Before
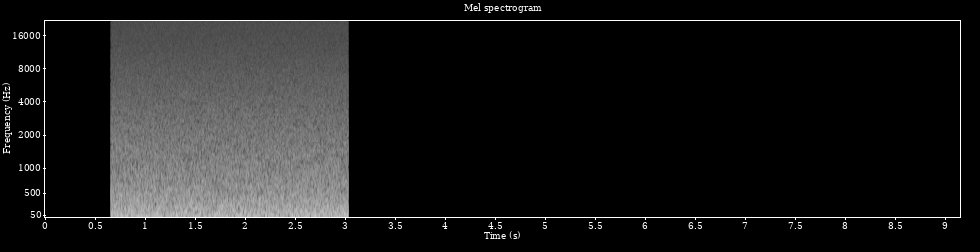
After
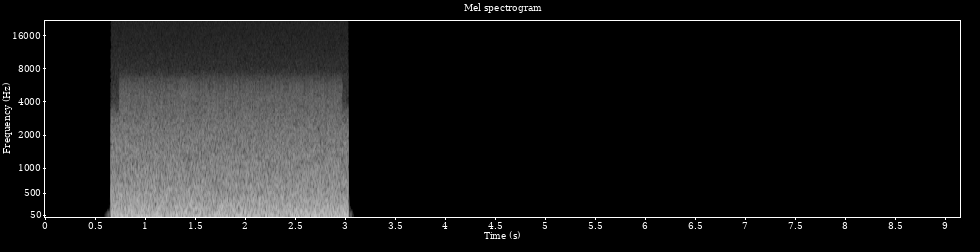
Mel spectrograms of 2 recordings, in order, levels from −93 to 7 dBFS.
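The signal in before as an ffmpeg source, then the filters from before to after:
-f lavfi -i "anoisesrc=color=brown:amplitude=0.468:duration=2.37:sample_rate=44100:seed=1"
-af "afwtdn=0.0178"

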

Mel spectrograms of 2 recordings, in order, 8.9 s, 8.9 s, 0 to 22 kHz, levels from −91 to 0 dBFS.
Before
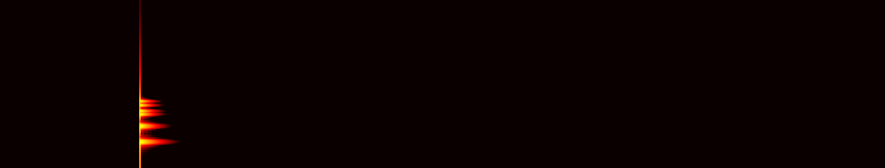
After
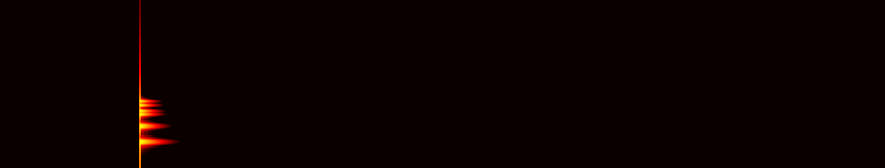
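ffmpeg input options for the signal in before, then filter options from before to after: -f lavfi -i "aevalsrc='0.126*pow(10,-3*t/0.34)*sin(2*PI*629*t)+0.119*pow(10,-3*t/0.269)*sin(2*PI*1002.6*t)+0.112*pow(10,-3*t/0.233)*sin(2*PI*1343.5*t)+0.106*pow(10,-3*t/0.224)*sin(2*PI*1444.2*t)+0.1*pow(10,-3*t/0.209)*sin(2*PI*1668.7*t)+0.0944*pow(10,-3*t/0.199)*sin(2*PI*1835.4*t)':duration=0.63:sample_rate=44100"
-af "highshelf=frequency=5200:gain=5"

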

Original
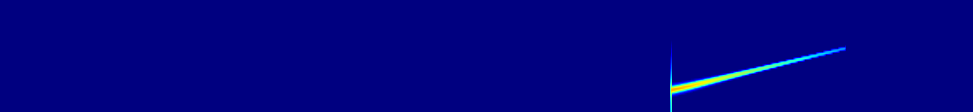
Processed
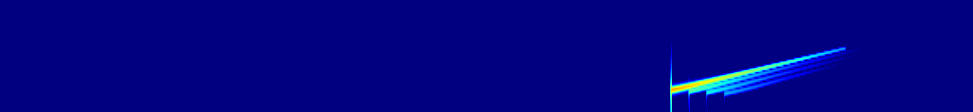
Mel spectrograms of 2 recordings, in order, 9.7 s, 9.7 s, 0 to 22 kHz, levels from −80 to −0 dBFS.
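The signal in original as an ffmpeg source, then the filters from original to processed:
-f lavfi -i "aevalsrc='pow(10,(-20.5-32.5*t/1.74)/20)*sin(2*PI*801*1.74/(26.5*log(2)/12)*(exp(26.5*log(2)/12*t/1.74)-1))':duration=1.74:sample_rate=44100"
-filter_complex "[0:a]asplit=4[link_01][link_02][link_03][link_04];[link_02]adelay=177,afreqshift=-44,volume=-22dB[link_05];[link_03]adelay=354,afreqshift=-88,volume=-28.6dB[link_06];[link_04]adelay=531,afreqshift=-132,volume=-35.1dB[link_07];[link_01][link_05][link_06][link_07]amix=inputs=4:normalize=0"

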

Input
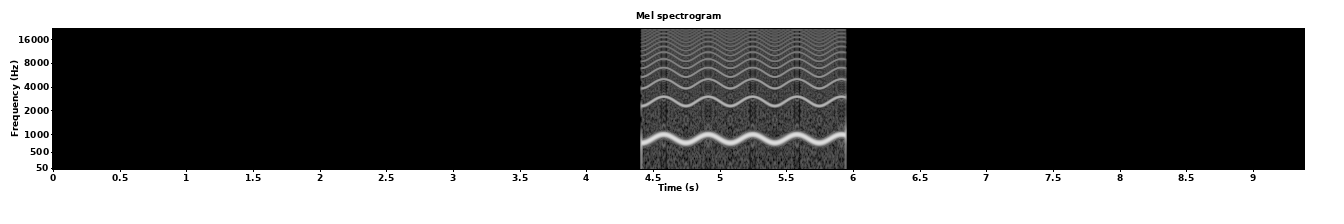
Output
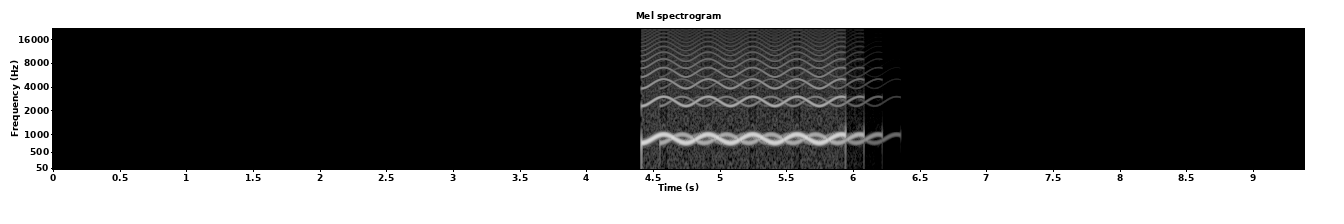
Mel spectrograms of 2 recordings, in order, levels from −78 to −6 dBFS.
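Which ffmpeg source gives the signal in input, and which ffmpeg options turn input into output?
-f lavfi -i "aevalsrc='0.133*(2*lt(mod((890*t-120/(2*PI*3)*sin(2*PI*3*t)),1),0.5)-1)':duration=1.53:sample_rate=44100"
-filter_complex "[0:a]asplit=2[link_01][link_02];[link_02]aecho=0:1:138|276|414:0.266|0.0798|0.0239[link_03];[link_01][link_03]amix=inputs=2:normalize=0,acompressor=threshold=-19dB:ratio=6,highshelf=frequency=9100:gain=-7"

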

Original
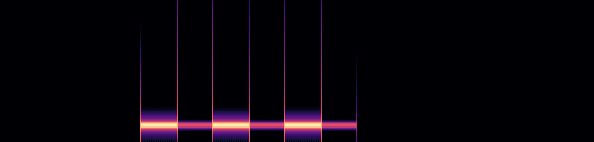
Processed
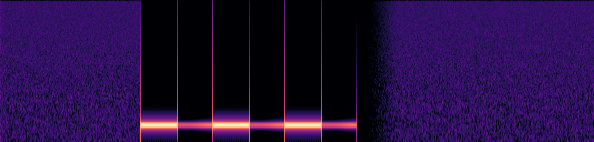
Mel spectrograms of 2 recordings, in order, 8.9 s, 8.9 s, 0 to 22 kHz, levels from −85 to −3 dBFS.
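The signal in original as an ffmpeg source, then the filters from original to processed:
-f lavfi -i "aevalsrc='pow(10,(-5.5-29*gte(mod(t,1.08),0.55))/20)*sin(2*PI*485*t)':duration=3.24:sample_rate=44100"
-af "acompressor=mode=upward:threshold=-22dB:ratio=2.5"

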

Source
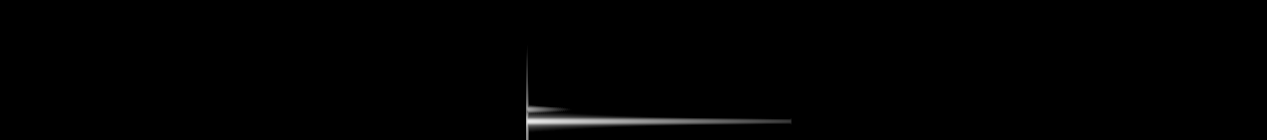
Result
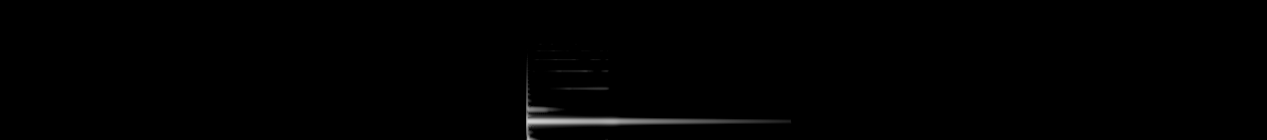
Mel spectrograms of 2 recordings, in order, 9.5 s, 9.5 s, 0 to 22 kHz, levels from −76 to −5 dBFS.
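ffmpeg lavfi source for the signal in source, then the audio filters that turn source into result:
-f lavfi -i "aevalsrc='0.316*pow(10,-3*t/2.36)*sin(2*PI*543*t)+0.0355*pow(10,-3*t/0.42)*sin(2*PI*879*t)':duration=1.98:sample_rate=44100"
-filter_complex "[0:a]acrossover=split=110|290[link_01][link_02][link_03];[link_02]aeval=exprs='val(0)*gte(abs(val(0)),0.00398)':channel_layout=same[link_04];[link_01][link_04][link_03]amix=inputs=3:normalize=0,flanger=delay=3.6:depth=3.4:regen=74:speed=0.28:shape=triangular,asubboost=boost=8.5:cutoff=75"

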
